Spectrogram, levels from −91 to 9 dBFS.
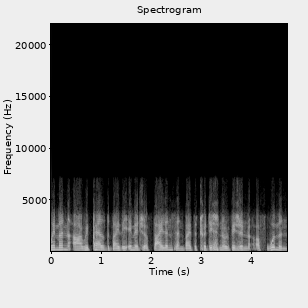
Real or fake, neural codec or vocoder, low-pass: real; none; 7.2 kHz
